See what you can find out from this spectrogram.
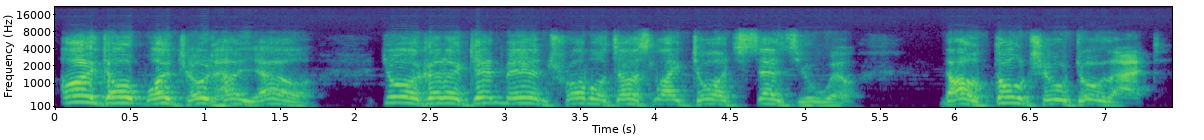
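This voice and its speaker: A man's voice: medium pitch, moderate pace, darkish tone, highs cut off, close to an everyday voice. A man voicing a big, simple, childlike man in a storybook reading, with rustic, ungrammatical and earnest speech. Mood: angry.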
